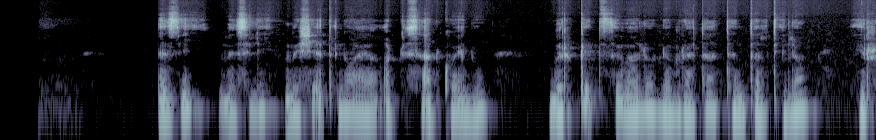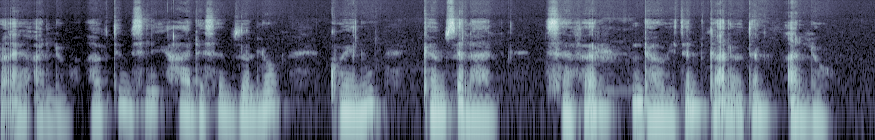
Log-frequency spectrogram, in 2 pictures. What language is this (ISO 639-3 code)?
tir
